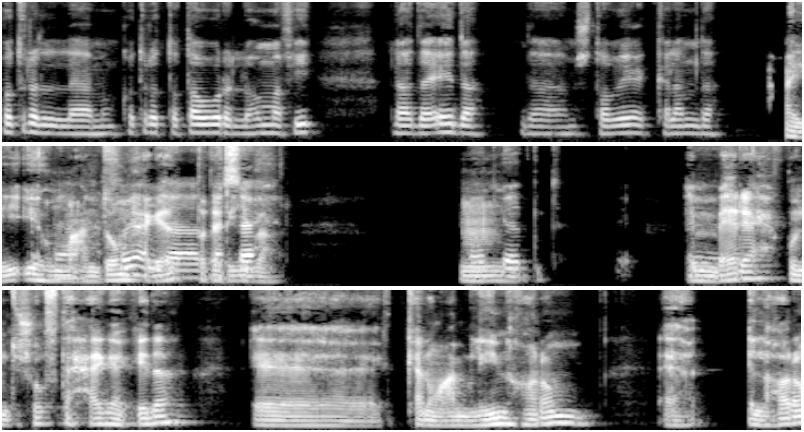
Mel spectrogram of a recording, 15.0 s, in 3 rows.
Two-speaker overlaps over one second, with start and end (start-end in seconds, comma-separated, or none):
5.3-6.8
